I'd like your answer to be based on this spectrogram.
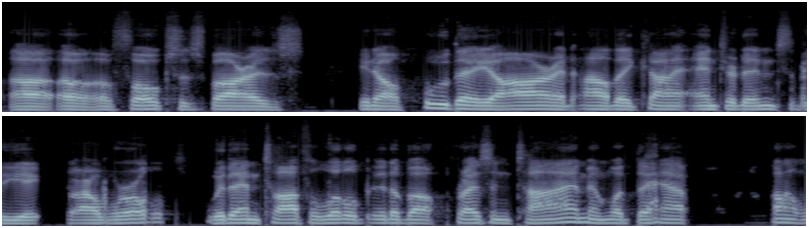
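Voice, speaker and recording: A man hosting a talk podcast, his clear, smooth voice stumbling over restarts and fillers as he frames the conversation. The sound is close and dry. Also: medium pitch, a bit bright, no room sound. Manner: halting, with many restarts and fillers. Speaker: podcast co-host. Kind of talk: conversational interview.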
